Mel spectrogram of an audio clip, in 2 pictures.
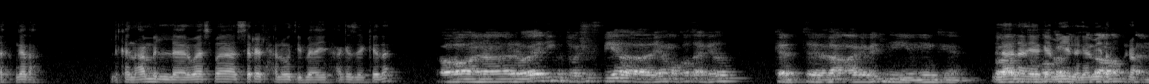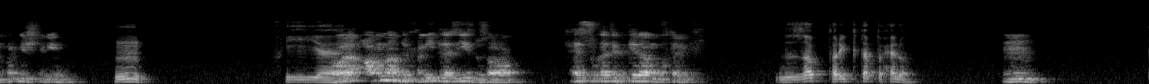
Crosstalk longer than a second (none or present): present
